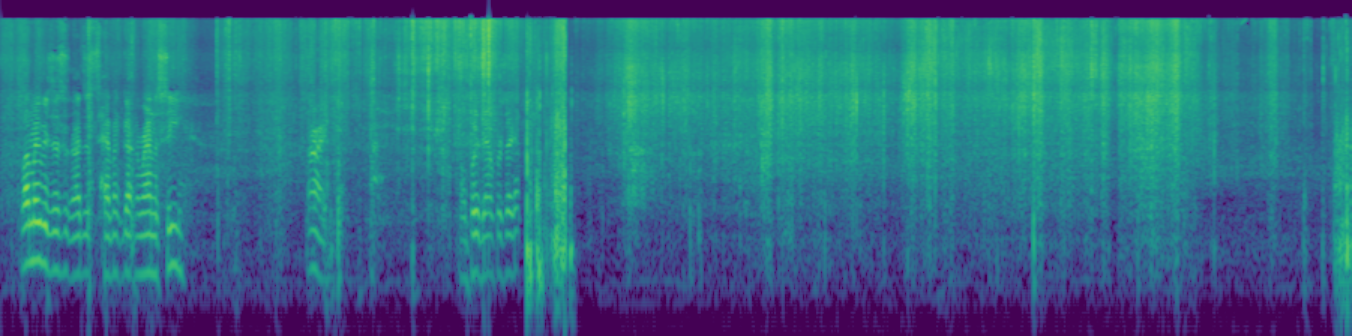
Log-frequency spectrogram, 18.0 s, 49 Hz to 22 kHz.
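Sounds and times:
packaging rustling and crinkling: 0.0s - 18.0s.

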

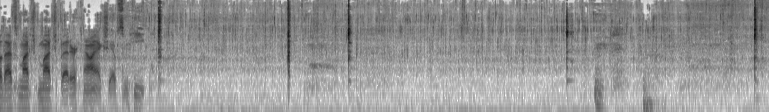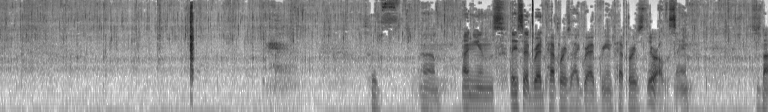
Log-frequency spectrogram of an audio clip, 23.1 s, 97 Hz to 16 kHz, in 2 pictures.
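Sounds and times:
meat and vegetables sizzling: 0.0s - 23.0s
low knock: 9.6s - 9.9s.

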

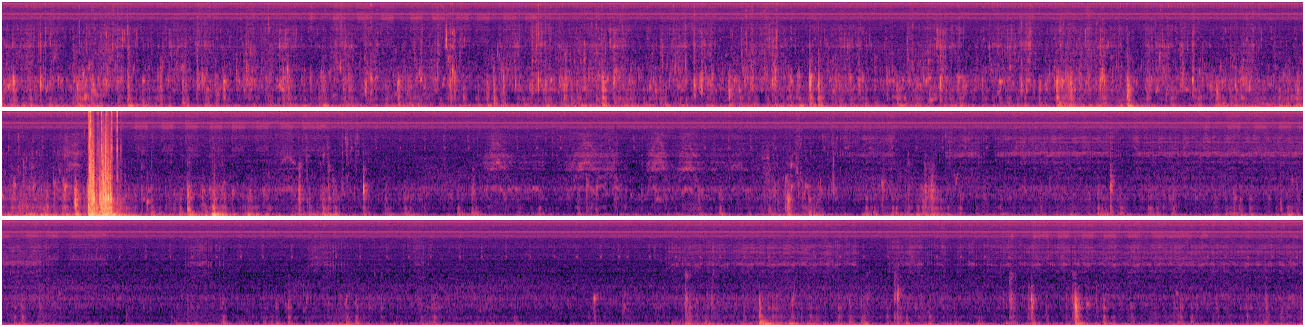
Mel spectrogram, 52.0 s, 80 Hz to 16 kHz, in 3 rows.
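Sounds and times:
paddle strokes splashing: 0.0s - 36.0s, 37.0s - 52.0s
water lapping against hull: 0.0s - 52.0s
wind on microphone: 16.1s - 21.9s.

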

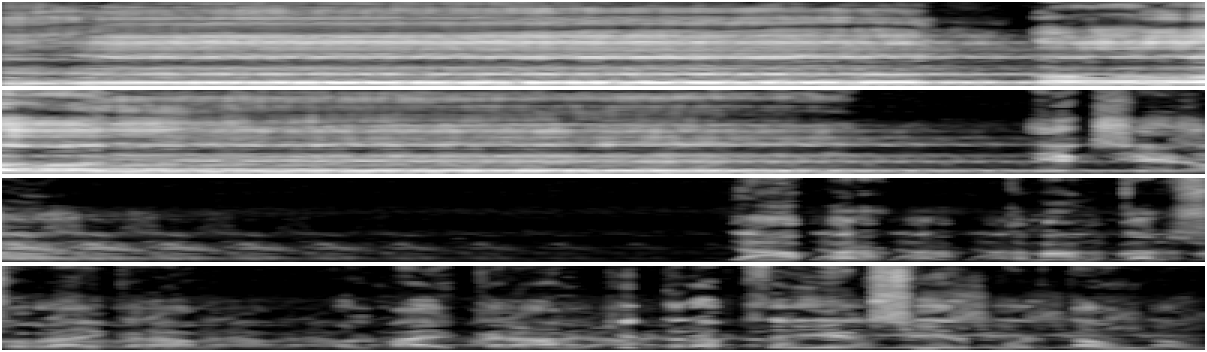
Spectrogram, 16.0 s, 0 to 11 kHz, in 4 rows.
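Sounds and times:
man singing into a microphone: 0.0s - 8.6s.

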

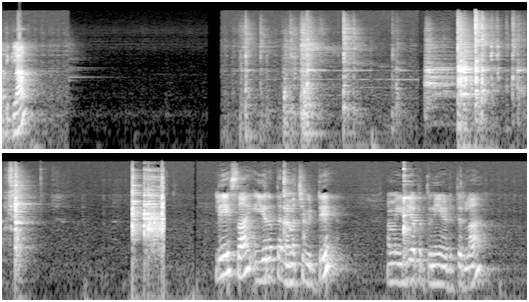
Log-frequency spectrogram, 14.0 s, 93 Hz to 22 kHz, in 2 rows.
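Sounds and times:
steel plates clinking: 3.1s - 7.5s.

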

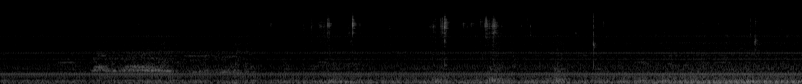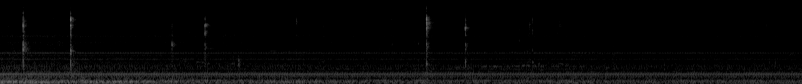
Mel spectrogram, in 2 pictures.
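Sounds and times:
faint steady hum: 0.0s - 16.0s
teeth clicking on metal plate: 9.7s - 11.1s.

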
